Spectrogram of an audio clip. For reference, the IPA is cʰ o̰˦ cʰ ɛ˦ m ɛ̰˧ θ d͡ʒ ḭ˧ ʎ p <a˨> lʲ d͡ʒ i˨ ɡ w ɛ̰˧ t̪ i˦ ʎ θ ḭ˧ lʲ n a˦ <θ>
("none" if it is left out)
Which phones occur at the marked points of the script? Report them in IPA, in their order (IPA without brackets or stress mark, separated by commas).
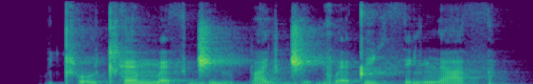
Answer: a˨, θ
